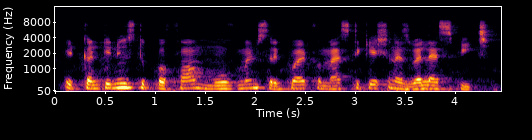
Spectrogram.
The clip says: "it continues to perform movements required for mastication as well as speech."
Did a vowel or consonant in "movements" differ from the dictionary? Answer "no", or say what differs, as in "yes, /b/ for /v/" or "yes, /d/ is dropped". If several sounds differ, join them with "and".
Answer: no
